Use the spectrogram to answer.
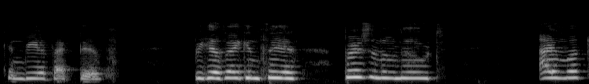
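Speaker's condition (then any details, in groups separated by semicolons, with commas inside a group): Cerebral palsy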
